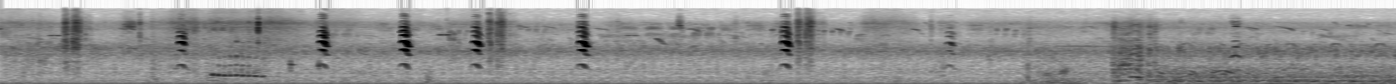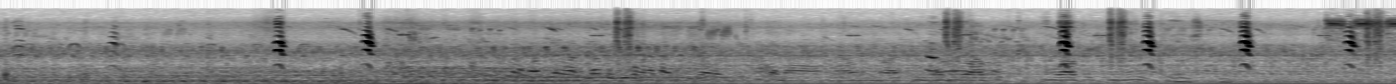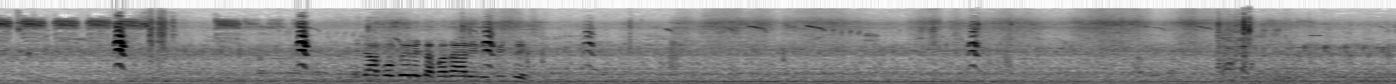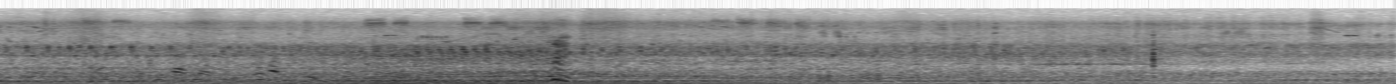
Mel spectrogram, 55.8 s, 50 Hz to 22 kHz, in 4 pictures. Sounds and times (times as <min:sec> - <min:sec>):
Animal: 0:07.8 - 0:08.2, 0:11.8 - 0:26.6, 0:27.2 - 0:32.0, 0:32.6 - 0:38.3
Speech: 0:30.5 - 0:33.3.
